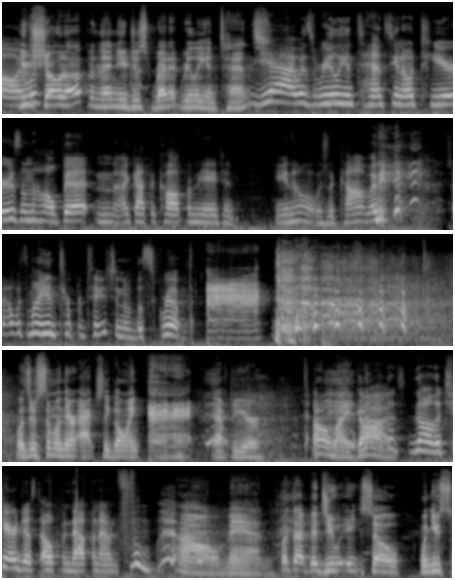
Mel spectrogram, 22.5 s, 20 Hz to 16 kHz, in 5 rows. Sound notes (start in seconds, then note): 11.0 laughing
